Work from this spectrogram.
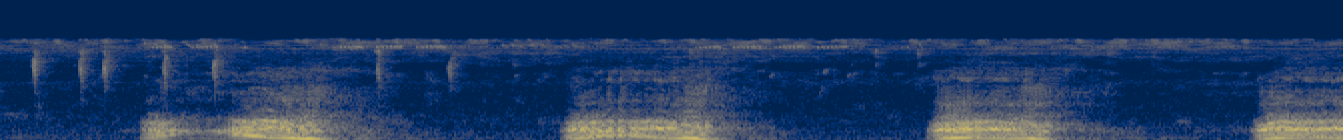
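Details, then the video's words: Lion in the African bushveld roaring in deep, rough, low grunting bursts about a second long, repeated roughly every two seconds, over a steady high chorus of insects. "Sound of the African Bushveld,Lion"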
